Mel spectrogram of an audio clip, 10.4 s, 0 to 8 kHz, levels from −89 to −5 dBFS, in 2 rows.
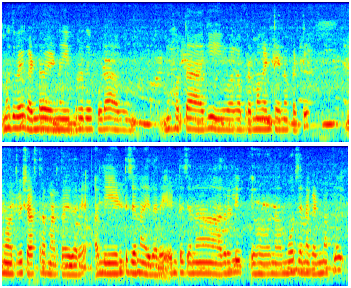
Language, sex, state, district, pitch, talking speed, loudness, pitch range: Kannada, female, Karnataka, Dakshina Kannada, 185 Hz, 155 wpm, -18 LUFS, 180-200 Hz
